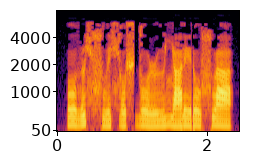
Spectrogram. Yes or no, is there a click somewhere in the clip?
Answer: no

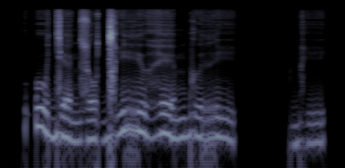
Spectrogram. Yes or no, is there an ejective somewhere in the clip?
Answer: no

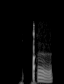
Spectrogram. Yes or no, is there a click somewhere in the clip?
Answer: yes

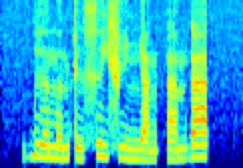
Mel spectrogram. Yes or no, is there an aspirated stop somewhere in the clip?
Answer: no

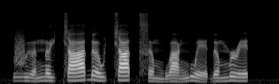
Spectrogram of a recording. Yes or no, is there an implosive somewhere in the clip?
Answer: yes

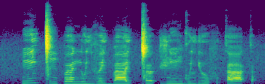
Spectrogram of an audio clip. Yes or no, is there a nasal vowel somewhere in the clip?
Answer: yes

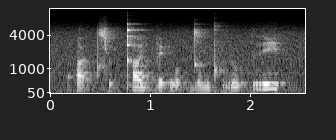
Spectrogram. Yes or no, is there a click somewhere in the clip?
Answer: no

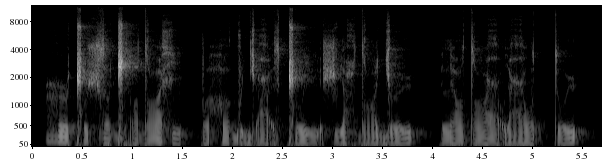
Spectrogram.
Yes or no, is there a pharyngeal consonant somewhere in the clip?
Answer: yes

